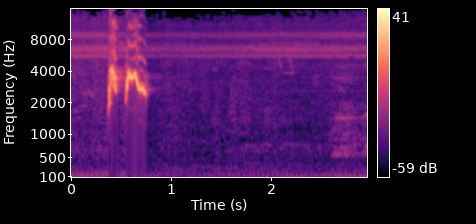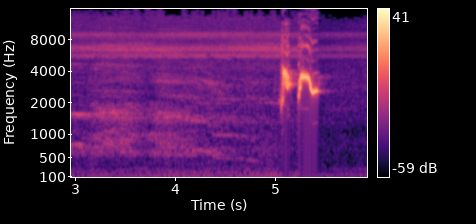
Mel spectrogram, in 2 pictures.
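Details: A female red-whiskered bulbul calling in the morning to get the male to sing, giving two high, sharp two-note phrases about 4.5 seconds apart, the second note a wavering whistle; faint low murmuring between.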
